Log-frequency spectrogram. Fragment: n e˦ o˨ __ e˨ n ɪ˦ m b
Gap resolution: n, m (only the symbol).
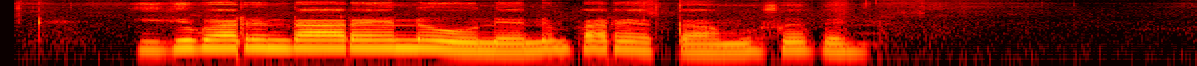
n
